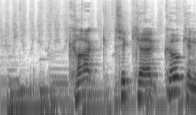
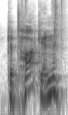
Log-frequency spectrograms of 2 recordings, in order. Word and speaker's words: Catoctin: Catoctin Creek.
